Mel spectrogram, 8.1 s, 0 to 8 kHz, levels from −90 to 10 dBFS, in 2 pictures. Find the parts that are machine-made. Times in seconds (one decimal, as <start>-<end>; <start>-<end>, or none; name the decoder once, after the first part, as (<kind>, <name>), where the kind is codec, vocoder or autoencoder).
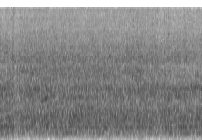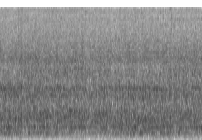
6.0-6.7 (vocoder, WaveNeXt); 7.2-8.1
